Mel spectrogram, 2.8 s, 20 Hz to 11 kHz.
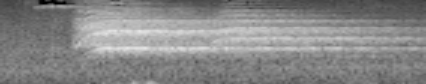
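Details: Beluga Niko during training at Port of Nagoya Public Aquarium, Japan, 25 February 2024: after a brief thin high tone, one sustained, steady harmonic squeal, bright and reedy, slowly fading over two seconds.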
